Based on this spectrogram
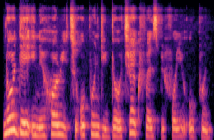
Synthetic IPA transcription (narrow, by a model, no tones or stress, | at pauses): nodeʔɪ̃nehɔɹitʰuʔopʰə̃ndidɔt͡ʃʰɛkfɛst̚bifɔjṵʔopʰə̃n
